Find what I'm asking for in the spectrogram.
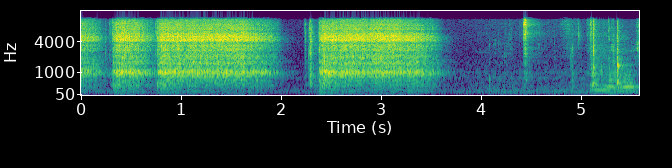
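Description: A grinder chops muesli ingredients in two loud, steady whirring bursts of about two and one and a half seconds, separated by a short pause, with a few light knocks and rattles afterward.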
